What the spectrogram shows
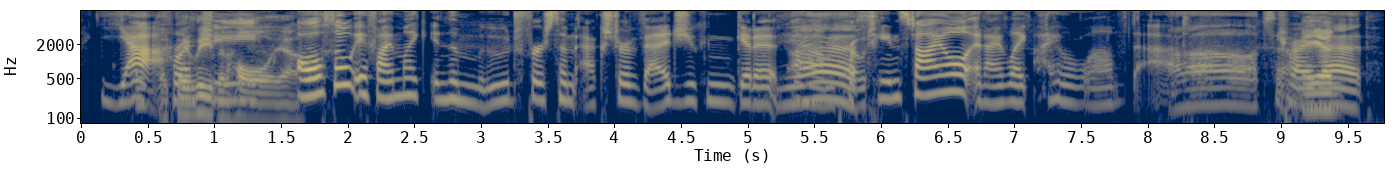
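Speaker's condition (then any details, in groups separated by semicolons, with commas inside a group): No condition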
